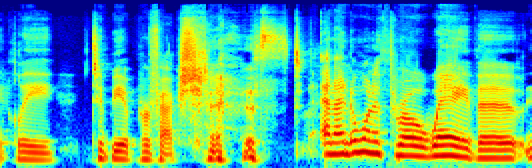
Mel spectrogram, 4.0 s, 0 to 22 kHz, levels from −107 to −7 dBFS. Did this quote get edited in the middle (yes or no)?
yes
